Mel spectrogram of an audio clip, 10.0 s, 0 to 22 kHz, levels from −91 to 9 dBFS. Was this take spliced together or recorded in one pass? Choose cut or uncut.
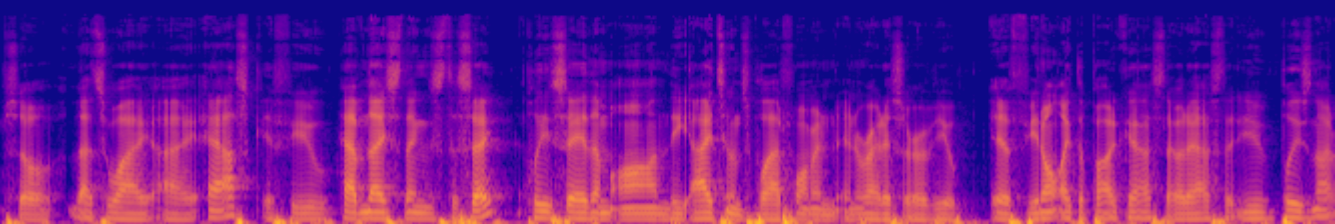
uncut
